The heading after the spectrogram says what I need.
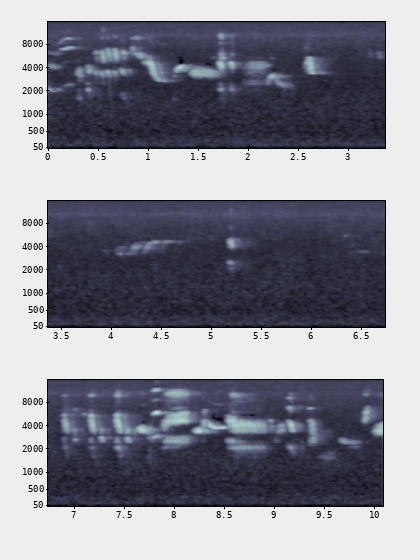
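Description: A common linnet sings in quick bursts of twittering, chirping notes, pausing in the middle, then resuming in a lively jumble of high trills.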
